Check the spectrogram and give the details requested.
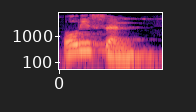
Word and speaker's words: listen: Listen. Perhatikan. Jadi T-nya tidak dibaca.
